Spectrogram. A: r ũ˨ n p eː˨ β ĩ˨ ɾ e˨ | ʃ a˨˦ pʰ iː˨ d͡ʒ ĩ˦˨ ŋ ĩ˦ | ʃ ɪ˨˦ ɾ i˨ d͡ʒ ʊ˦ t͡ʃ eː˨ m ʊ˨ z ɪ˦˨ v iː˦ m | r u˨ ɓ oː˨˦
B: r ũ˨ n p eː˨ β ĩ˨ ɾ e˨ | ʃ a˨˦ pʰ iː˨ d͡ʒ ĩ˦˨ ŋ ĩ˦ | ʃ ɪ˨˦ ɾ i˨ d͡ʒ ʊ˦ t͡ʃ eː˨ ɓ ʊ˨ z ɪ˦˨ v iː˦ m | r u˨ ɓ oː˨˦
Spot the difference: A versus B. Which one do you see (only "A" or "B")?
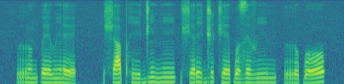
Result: B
